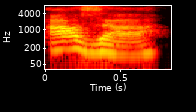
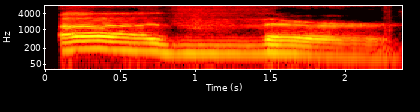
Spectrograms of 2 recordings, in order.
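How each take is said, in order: First: The middle consonant is a z sound. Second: The middle consonant is a voiced th sound. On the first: The speaker calls it wrong. "don't say Aza. That's your old pronunciation" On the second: The speaker calls it right. "Put on your English mouth"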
